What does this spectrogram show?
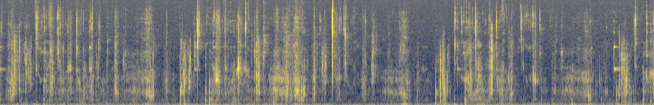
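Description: Close-miked chewing and biting of stir-fried lemongrass-chili chicken, with wet mouth clicks and small crunches coming irregularly. Near the end come sips of sour soup broth from a small glass bowl.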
